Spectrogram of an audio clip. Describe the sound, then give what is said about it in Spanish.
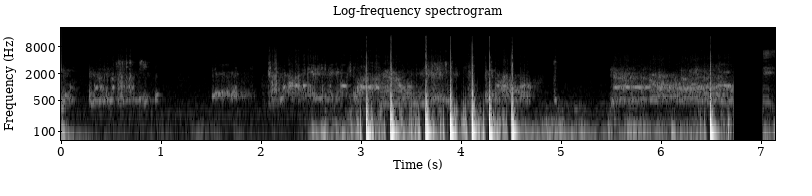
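Interference from a bad connection: choppy, garbled voice fragments drop in and out, broken midway by a rapid run of sharp, loud digital clicks and pops. “el sonido que acaban de escuchar era porque, no sé, interferencia, algún mal conexión”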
